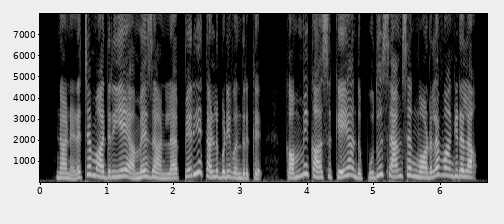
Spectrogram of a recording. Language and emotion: Tamil, happy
